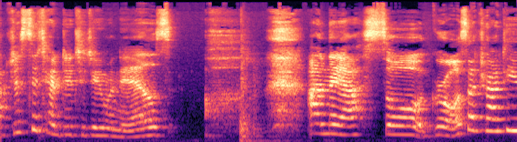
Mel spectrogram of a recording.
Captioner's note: sighing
